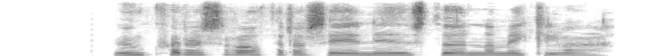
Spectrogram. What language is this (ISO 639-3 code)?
isl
